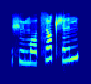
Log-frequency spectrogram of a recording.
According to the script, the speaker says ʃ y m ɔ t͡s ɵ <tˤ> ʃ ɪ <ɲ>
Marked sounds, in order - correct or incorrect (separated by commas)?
correct, incorrect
